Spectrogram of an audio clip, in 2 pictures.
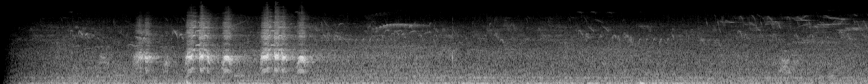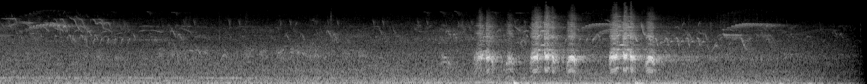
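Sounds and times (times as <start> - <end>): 
faint bird sounds: 0.0 - 17.3
speckled chachalaca honking calls: 1.0 - 3.4, 13.1 - 15.6.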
